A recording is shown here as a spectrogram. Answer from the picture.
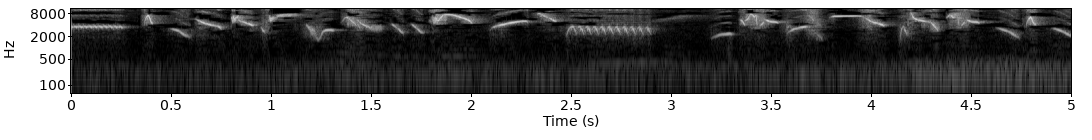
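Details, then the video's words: Clear, energetic singing of a Black-throated canary for teaching canaries: nearly continuous high chirps and slurred whistles, a steady buzzy note in the middle, then a brief pause before the twittering resumes. "BLACKTHROAT GACOR SUARA JERNIH UNTUK MASTERAN KENARI BAHAN PAUD CEPAT BUNYI CUIT CUIT"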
